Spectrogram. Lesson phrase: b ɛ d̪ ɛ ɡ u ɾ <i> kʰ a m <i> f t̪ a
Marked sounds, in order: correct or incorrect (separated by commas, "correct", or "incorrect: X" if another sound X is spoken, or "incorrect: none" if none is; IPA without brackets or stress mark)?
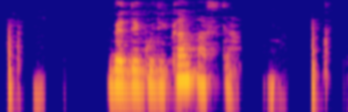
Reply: correct, incorrect: a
